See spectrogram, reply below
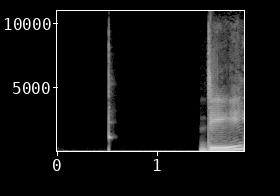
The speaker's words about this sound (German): Ich drücke Start-Stopp lange.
